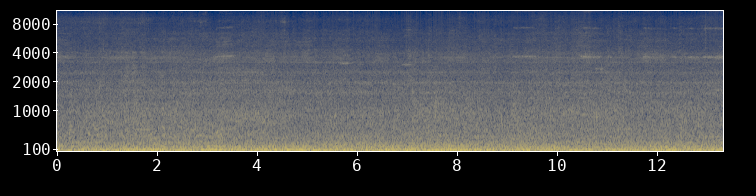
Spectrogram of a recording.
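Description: Coal train hopper wagons rolling past on the rails, a steady heavy rumble.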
